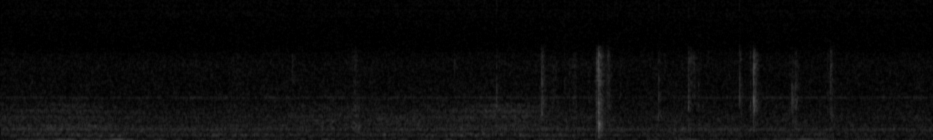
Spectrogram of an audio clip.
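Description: Near silence: room tone with a faint steady low hum and a few small, faint clicks, the sharpest about nine seconds in.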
